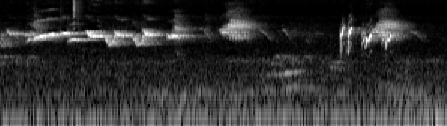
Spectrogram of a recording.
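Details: Red-eyed bulbul, described as a decoy bird, giving a run of clear, slurred whistled notes at mid-high pitch, then a pause and a short burst of quick rising and falling chirps near the end.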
